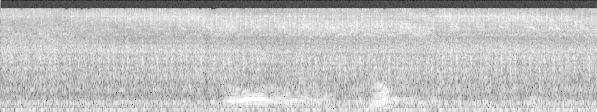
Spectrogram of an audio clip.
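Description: Motorcycle engine running at low revs with a steady low rumble, the bike idling or creeping through slow traffic. A man's voice speaks briefly past the middle.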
